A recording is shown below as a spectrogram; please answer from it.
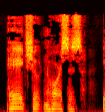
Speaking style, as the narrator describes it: Yennin grumbled

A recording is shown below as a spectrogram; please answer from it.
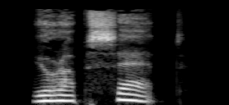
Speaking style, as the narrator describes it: Julia said in a soothing voice

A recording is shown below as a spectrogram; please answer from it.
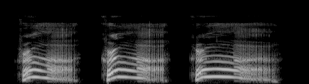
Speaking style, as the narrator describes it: Mournfully screeching, the gulls

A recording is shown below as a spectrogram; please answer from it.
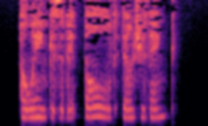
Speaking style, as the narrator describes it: I asked quietly

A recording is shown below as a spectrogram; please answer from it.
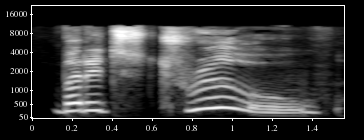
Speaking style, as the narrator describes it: I sobbed

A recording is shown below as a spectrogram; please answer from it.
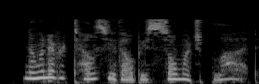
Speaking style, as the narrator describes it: she whispered, ebbing away

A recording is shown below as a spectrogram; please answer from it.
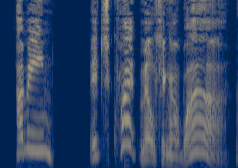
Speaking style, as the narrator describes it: Rob said, smiling nervously

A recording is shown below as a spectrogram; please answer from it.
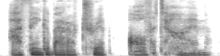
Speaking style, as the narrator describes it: she whispers

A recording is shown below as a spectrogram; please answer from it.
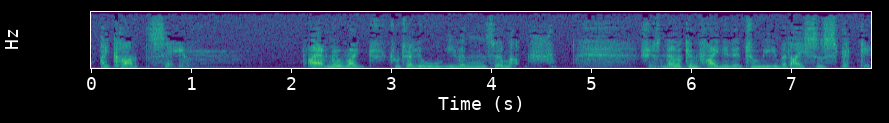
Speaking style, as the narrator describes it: returned my aunt gravely

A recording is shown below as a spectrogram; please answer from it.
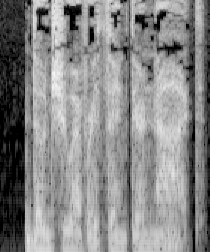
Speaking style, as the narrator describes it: He whispered, his breath teasing her lips

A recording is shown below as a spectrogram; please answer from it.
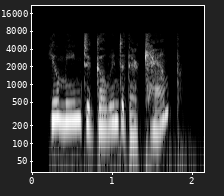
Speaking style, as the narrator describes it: she whispered

